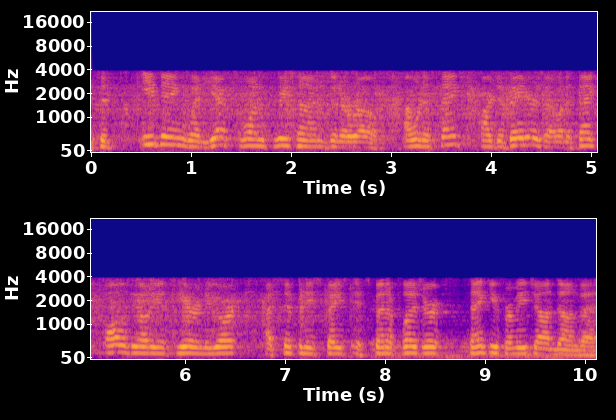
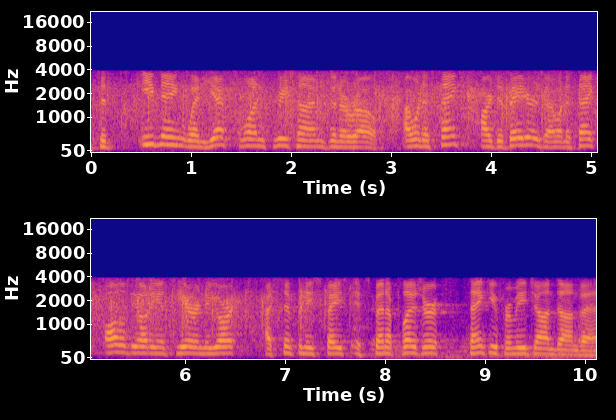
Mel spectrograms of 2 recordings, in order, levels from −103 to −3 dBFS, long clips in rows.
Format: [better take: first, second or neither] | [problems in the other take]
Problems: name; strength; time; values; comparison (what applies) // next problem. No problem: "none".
second | room echo; dies away in 0.1 s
